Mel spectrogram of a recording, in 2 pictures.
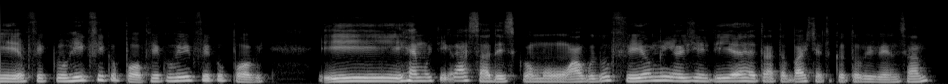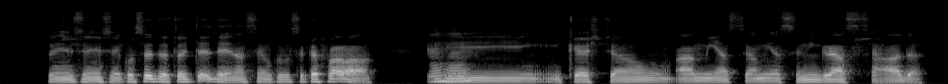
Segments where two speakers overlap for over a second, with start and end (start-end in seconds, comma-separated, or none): none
